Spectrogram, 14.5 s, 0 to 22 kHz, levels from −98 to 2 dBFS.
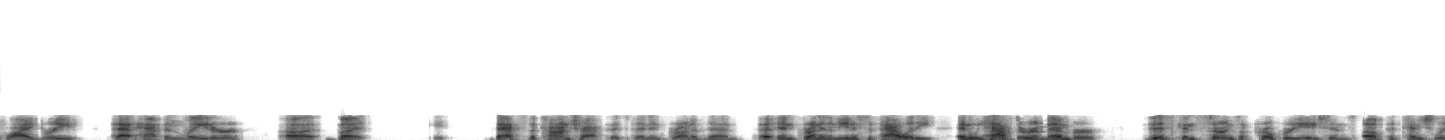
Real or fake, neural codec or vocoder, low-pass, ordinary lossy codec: fake; codec, 16 kHz in and 24 kHz out, 1 kbps, XY-Tokenizer; 7.2 kHz; AAC, 16 kbps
